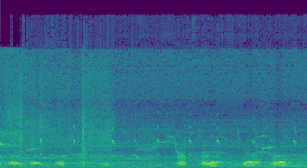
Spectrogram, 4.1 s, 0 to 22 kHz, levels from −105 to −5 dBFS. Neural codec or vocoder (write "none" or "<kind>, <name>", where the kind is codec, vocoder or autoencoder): vocoder, BigVGAN v2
